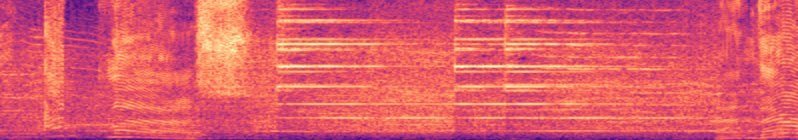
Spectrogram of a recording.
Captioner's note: bell ringing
